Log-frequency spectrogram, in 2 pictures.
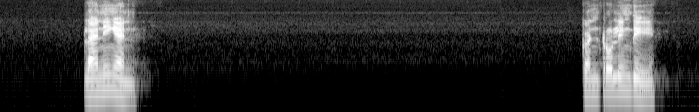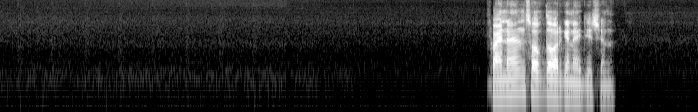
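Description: A young man speaks calmly into a microphone in short phrases.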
